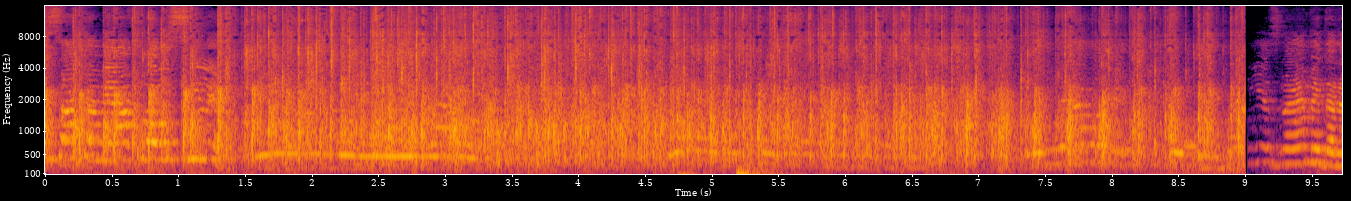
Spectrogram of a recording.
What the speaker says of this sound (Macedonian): Колку што беа добри, толку сакаме аплауз силен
